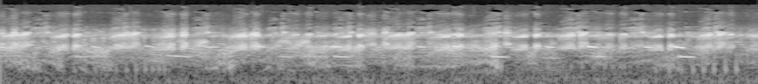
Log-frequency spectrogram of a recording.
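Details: A frog chorus of steady overlapping croaks, buzzy and rattling. Short tonal peeps and brief clicks recur every second or so over a constant wash of calling.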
